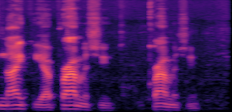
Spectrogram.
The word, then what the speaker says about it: Nike: It's pronounced Nike. I promise you. Promise you. Well, Promise you. It's as Nike.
